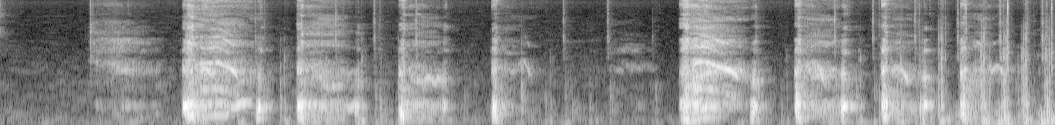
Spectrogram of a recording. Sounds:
Cough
